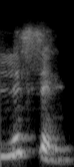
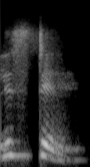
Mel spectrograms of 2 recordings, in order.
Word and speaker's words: listen: i'm trying to tell i have to cut down the silent t i say listen i don't say listen right so there's a silent word all together so i mark it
